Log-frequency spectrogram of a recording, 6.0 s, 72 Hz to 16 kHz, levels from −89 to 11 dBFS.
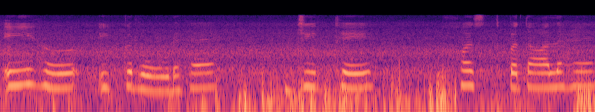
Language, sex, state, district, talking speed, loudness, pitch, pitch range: Punjabi, female, Punjab, Kapurthala, 70 wpm, -15 LUFS, 235 Hz, 230-250 Hz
